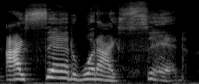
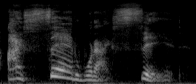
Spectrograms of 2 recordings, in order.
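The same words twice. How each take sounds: First: Slow, emphatic catchphrase delivery; deliberate imitation with stretched-out words; Tyler Perry voice. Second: Slow, softer theatrical drawl in imitation; hushed, put-on stage-diva delivery; Tyler Perry voice. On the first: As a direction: draw out each word like a stage diva. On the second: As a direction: stretch the line out, softly melodramatic. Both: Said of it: "in her best Tyler Perry voice".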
